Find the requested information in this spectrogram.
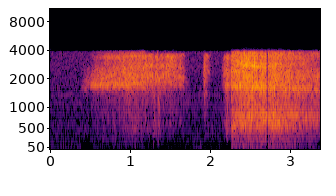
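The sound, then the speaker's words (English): A deep, spontaneous breath: a long, hissing inhale, a brief catch, then a louder, rushing exhale, airy and wheezy throughout with no talk. “That spontaneous kind of breath is the one that heals.”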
